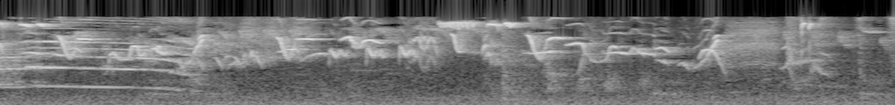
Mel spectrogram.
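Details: Indonesian white-rumped shama in song while performing a tail-fanning dance; opens with long pure whistles, then breaks into a fast, jumbled series of sharp chirps and twisting high notes.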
